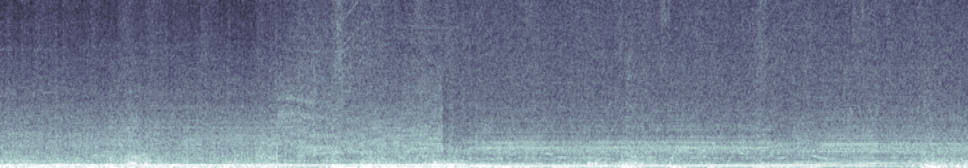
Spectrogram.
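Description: Heavy rain hisses over a wet road.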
